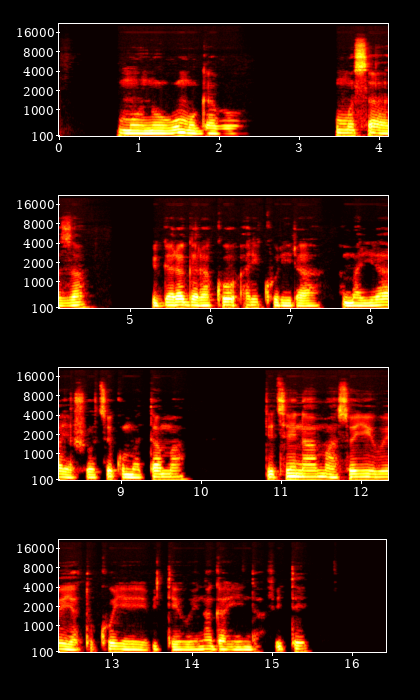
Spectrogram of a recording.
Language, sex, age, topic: Kinyarwanda, male, 18-24, health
